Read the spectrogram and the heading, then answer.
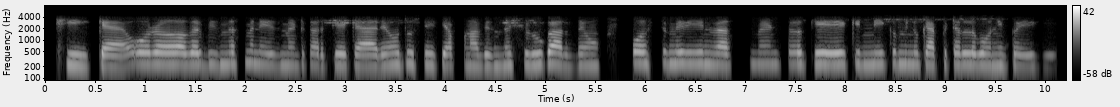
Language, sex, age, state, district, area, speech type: Punjabi, female, 18-30, Punjab, Barnala, urban, conversation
